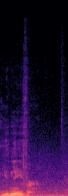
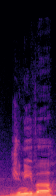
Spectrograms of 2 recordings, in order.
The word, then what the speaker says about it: genever: our next segment here, really brief one, a quick pit stop at genever. Genever, Geneva, however you want to pronounce it.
